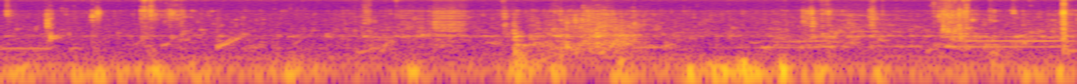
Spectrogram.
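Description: Seawater sloshing and trickling, with a short splash about halfway through and scattered clicks and knocks.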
